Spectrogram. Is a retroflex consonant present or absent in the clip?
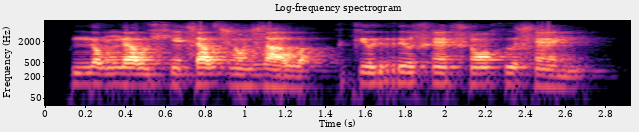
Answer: absent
